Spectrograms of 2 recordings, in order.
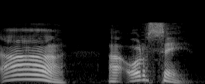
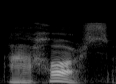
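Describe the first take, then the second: First: Horse said "orse" with no h; silent H in horse. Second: Horse with a soft breathy h; correct breathed H. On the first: Retold or imitated. Teacher imitating learners who drop the H. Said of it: "lee esta palabra y dice". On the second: Shown as a demonstration. Teacher giving the right horse with a soft H. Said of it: "Qué quiere decir horse".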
